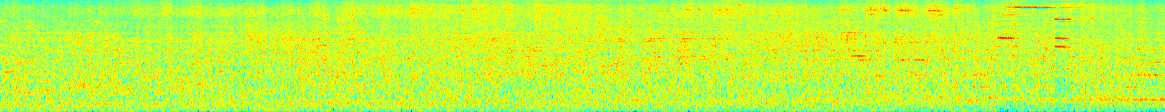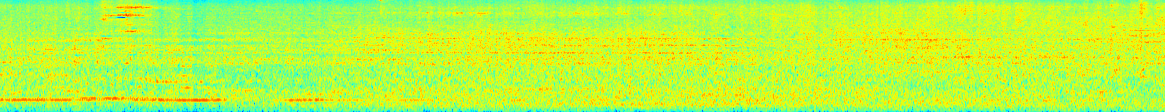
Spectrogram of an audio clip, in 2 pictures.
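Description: Freight cars rolling past at close range: a steady rumble and clatter of steel wheels on the rails. A wheel squeal rises over it for several seconds around the middle.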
